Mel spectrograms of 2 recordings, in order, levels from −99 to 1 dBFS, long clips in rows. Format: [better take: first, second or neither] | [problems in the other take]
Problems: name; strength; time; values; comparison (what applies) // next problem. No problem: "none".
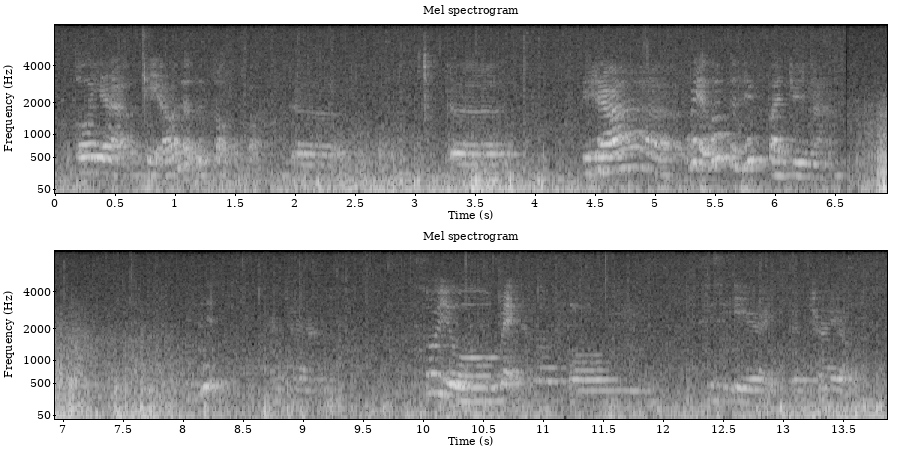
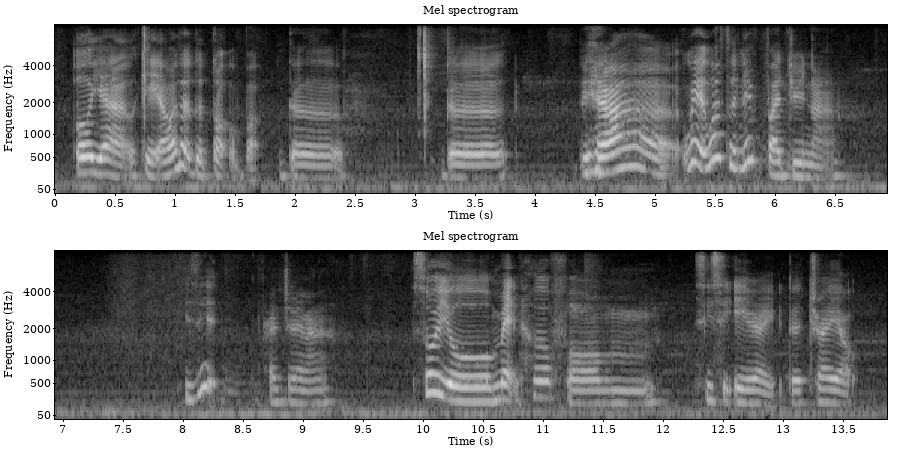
second | background sound (Thunder); as loud as the speech // room echo; dies away in 0.7 s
